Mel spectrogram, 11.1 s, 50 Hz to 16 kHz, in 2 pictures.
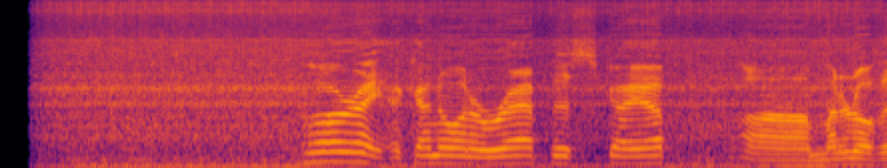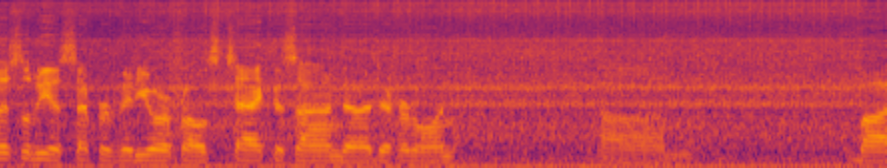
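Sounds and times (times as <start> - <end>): engine idling with low drone: 0.2 - 11.0.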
